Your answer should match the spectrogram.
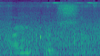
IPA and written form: ˈpæŋkrəs (St Pancras)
